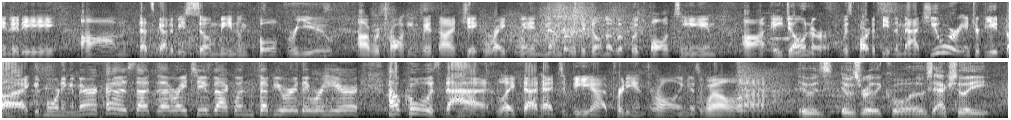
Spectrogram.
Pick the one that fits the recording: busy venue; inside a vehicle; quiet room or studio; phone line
busy venue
